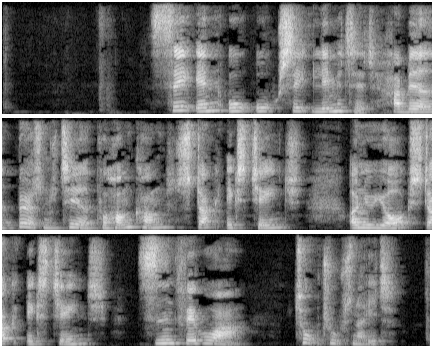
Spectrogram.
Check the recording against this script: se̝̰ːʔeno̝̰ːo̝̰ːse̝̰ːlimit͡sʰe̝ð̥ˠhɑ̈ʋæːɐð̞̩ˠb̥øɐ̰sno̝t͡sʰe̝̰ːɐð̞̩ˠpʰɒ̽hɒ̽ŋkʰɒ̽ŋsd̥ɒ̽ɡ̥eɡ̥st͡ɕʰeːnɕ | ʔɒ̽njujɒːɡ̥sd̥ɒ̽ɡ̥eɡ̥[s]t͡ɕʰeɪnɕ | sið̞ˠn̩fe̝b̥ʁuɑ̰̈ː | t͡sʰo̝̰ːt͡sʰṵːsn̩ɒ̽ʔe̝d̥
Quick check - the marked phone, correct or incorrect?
correct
